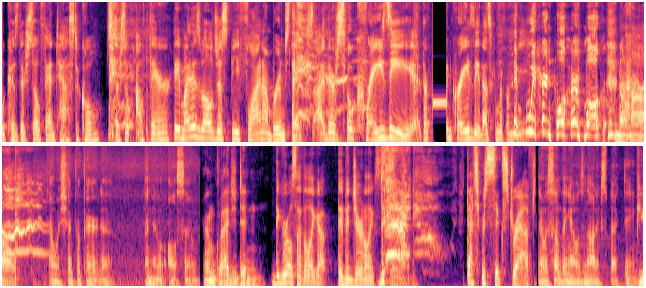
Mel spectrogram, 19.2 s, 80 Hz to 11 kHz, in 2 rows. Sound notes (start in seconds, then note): 6.4 beep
